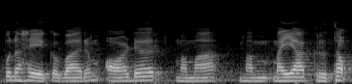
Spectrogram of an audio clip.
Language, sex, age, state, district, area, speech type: Sanskrit, female, 60+, Tamil Nadu, Chennai, urban, spontaneous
